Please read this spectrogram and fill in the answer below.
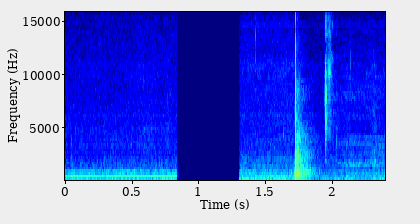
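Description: Quiet room tone with a faint steady hum that cuts out completely for about half a second about a second in, followed by a single sharp click near the end.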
